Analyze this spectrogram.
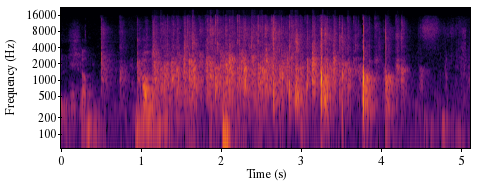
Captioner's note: applause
